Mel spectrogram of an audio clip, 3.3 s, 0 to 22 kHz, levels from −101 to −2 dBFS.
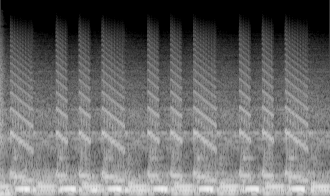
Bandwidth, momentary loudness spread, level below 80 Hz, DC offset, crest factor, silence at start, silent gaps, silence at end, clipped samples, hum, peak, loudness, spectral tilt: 8.6 kHz; 2 LU; -30 dBFS; under 0.1%; 12 dB; 0 s; none; 0 s; under 0.1%; none; -4 dBFS; -17 LUFS; -8 dB/octave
